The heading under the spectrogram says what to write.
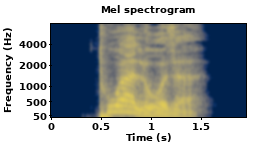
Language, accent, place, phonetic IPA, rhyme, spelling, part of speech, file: German, Germany, Berlin, [ˈtoːɐ̯loːzə], -oːɐ̯loːzə, torlose, adjective, De-torlose.ogg
- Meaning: inflection of torlos: 1. strong/mixed nominative/accusative feminine singular 2. strong nominative/accusative plural 3. weak nominative all-gender singular 4. weak accusative feminine/neuter singular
